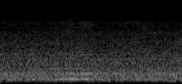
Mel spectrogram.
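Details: Honey bee swarm being moved: a steady, low, droning hum with faint tonal bands, even in loudness throughout the short stretch and with no other clear sounds.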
